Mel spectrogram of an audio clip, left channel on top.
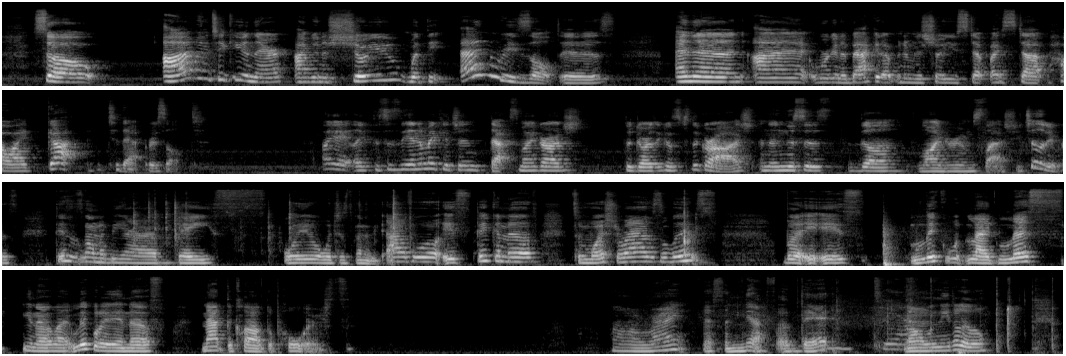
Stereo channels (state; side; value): different; both; correlation 0.00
